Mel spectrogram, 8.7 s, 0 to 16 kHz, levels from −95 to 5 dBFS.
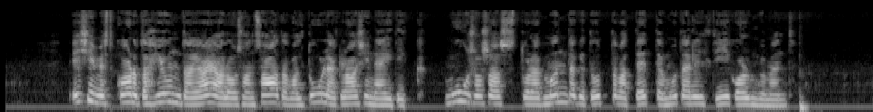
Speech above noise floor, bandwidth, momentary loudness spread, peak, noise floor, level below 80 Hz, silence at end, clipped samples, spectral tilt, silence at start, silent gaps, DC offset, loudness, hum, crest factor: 36 dB; 11.5 kHz; 10 LU; -8 dBFS; -60 dBFS; -56 dBFS; 0.65 s; under 0.1%; -5.5 dB/octave; 0.7 s; none; under 0.1%; -25 LUFS; none; 16 dB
